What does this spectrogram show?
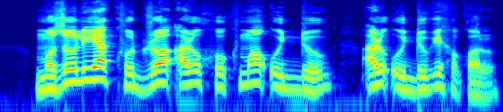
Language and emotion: Assamese, neutral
